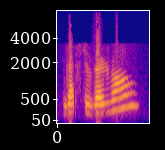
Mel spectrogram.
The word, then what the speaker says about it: resveratrol: It's this thing called, I'm going to pronounce this incorrectly, and I apologize, resveratrol, I believe it is.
